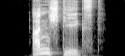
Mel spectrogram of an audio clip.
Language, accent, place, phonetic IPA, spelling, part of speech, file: German, Germany, Berlin, [ˈanˌʃtiːkst], anstiegst, verb, De-anstiegst.ogg
- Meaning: second-person singular dependent preterite of ansteigen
